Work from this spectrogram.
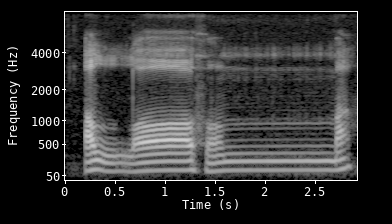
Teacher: میم مشدد کے اوپر غنہ ہوتا ہے، ناک میں آواز لے کے جانی ہے۔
